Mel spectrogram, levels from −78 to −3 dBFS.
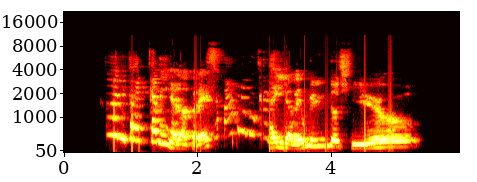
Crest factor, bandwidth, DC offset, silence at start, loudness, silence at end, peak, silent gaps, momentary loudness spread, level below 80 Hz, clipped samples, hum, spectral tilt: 12 dB; 9.4 kHz; under 0.1%; 0.65 s; -12 LUFS; 0.65 s; 0 dBFS; none; 13 LU; -50 dBFS; under 0.1%; none; -6 dB/octave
